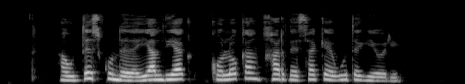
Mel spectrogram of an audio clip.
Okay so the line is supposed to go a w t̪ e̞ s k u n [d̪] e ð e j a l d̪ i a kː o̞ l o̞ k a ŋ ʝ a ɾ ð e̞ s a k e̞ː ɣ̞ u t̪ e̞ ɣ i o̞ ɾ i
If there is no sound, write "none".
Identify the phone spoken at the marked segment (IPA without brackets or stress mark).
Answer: d̪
